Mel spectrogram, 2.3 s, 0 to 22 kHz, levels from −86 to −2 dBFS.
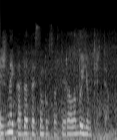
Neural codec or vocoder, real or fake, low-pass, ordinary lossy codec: none; real; 10.8 kHz; MP3, 48 kbps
